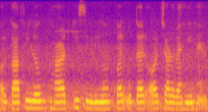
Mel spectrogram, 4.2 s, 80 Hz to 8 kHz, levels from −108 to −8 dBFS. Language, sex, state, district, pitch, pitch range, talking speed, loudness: Hindi, female, Uttar Pradesh, Hamirpur, 175 Hz, 175-185 Hz, 175 wpm, -20 LUFS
